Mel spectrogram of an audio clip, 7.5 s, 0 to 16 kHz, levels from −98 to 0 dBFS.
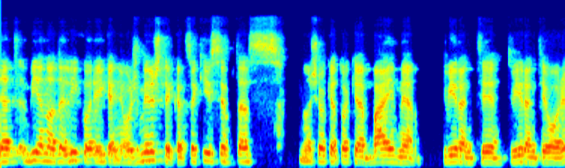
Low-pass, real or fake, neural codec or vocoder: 10.8 kHz; real; none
